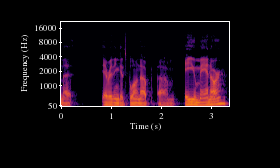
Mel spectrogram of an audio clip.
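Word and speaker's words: Ayomanor: A.U. Manor, that's what we settled on for pronunciation.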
